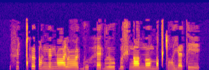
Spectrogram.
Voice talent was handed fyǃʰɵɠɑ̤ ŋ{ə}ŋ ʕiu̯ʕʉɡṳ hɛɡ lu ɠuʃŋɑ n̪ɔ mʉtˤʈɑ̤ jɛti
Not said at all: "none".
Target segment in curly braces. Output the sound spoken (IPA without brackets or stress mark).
ø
